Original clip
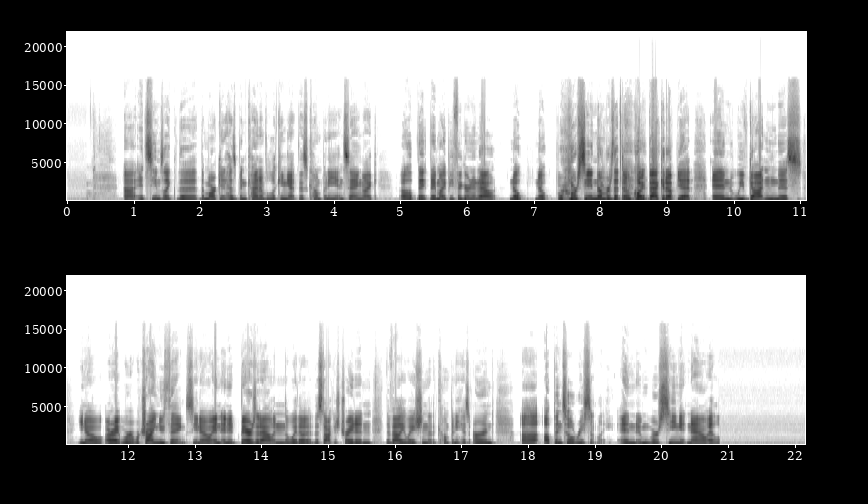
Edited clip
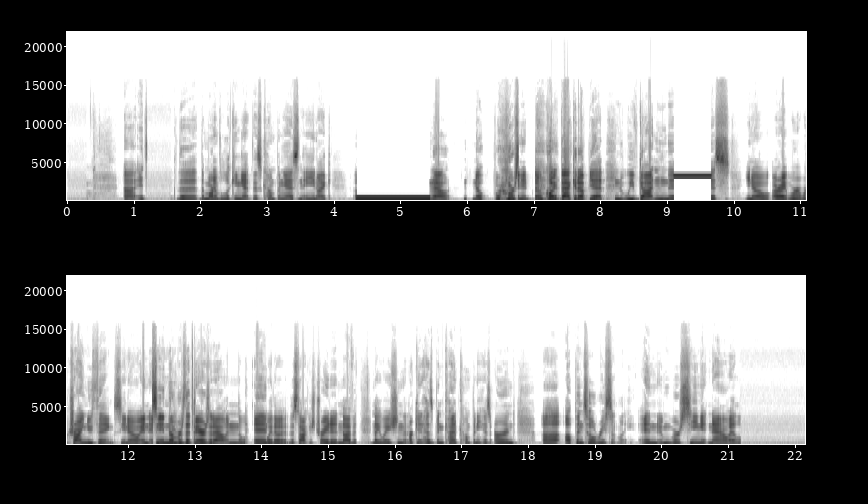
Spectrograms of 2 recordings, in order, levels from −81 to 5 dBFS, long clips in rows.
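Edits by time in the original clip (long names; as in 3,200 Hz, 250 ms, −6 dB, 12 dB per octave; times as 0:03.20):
0:01.19–0:01.55: fill with room tone
0:02.18–0:02.87: move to 0:16.59
0:03.87–0:04.43: reverse
0:05.02–0:06.13: beep over 408 Hz −9 dBFS
0:06.67–0:06.92: remove
0:07.70–0:08.34: swap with 0:13.44–0:13.70
0:09.54–0:09.87: move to 0:14.45
0:10.74: insert tone 3,330 Hz −13.5 dBFS 0.57 s
0:15.59–0:16.07: reverse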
